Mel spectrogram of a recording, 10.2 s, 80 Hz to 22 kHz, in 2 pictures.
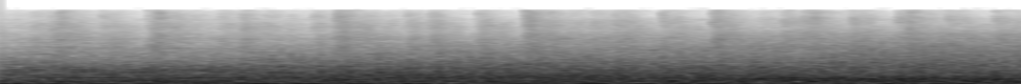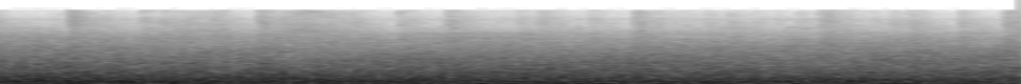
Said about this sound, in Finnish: Näin jyrisevät 150 metrin korkeudessa tästä kaupungin talon vastaanottokorokkeen yli lentävät helikopterit kaiken kaikkiaan kymmenen siis.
